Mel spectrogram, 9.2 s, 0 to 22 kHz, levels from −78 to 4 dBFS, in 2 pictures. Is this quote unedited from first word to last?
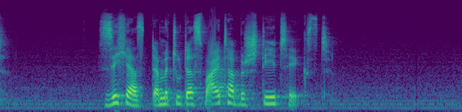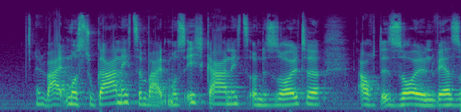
no; 1 cut; at 1.4 s

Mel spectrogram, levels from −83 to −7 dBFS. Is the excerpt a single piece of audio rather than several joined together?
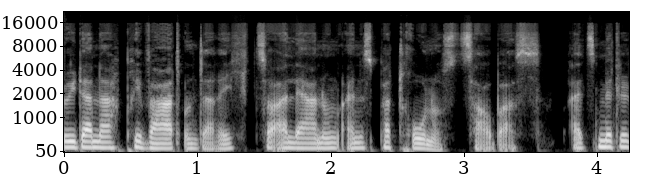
yes; 0 cuts

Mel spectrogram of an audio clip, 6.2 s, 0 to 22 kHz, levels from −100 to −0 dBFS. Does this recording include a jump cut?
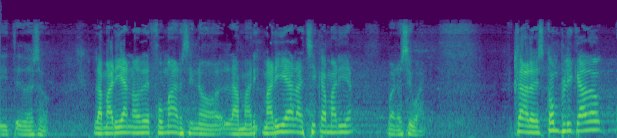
no; 0 cuts

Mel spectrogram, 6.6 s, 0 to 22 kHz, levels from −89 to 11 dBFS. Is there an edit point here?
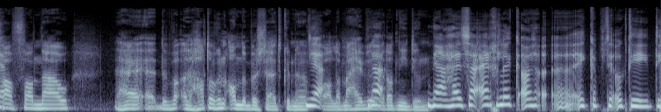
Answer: no; 0 cuts

